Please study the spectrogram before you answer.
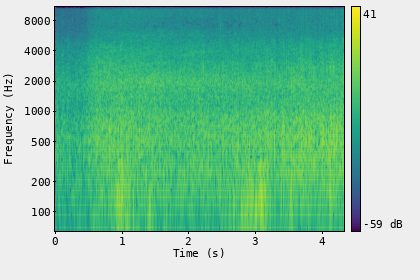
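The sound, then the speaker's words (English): Heavy rain pours down in a dense, steady hiss, loud, with countless drops pattering on a surface and no voices. “It's raining a lot.”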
